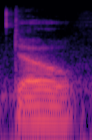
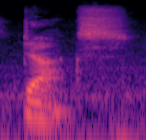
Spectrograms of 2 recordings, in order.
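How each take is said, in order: First: The word ends with a long vowel. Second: The word ends with a k-s sound. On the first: "But I always want to pronounce it, um, dough" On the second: "I actually think it's ducks"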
